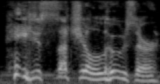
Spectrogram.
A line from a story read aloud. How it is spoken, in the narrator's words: Blake laughed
